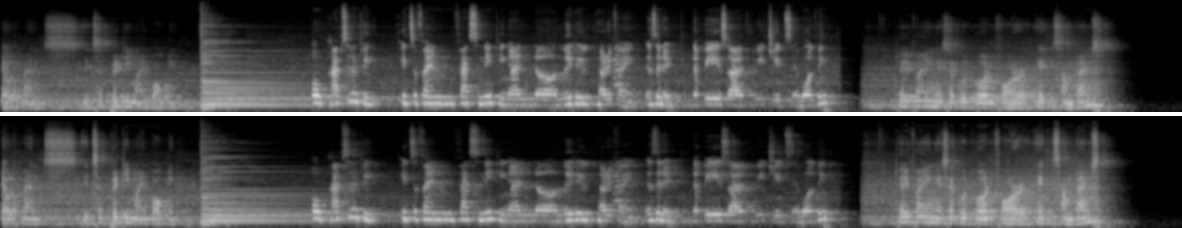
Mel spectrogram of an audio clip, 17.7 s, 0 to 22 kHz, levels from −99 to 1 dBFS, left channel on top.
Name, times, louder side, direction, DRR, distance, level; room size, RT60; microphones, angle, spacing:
voice 1, 0.0-3.4 12.9-16.5, right 2 dB, 85° right, 3.0 m, -30 dB
Strum, 3.0-7.2, left 1 dB, 20° left, 4.9 m, -35 dB
voice 2, 4.7-12.5, left 3 dB, 50° left, 1.5 m, -27 dB
25.0 x 18.5 x 7.5 m
head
